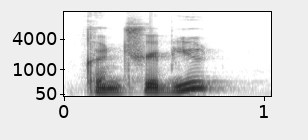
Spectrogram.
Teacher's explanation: you can use a stop T, contribute, and just stop the air without releasing the T, or you can release the T.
